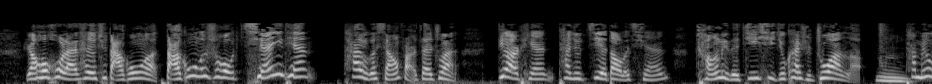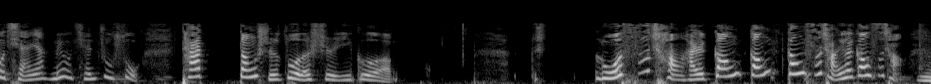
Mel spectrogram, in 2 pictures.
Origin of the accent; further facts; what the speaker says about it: Wenzhou, Zhejiang, China; 别人都说我们温州人聪明，其实是我们温州人能吃苦啊。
